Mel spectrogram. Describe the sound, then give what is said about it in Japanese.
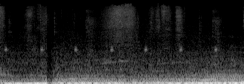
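Steady low engine and road rumble from inside a Daihatsu car as it pulls away and drives, with a faint regular ticking above it and no talk. “さあ走り出しましたけど、やっぱり普通にダイハツの車乗ってるあの感覚ですね。”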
